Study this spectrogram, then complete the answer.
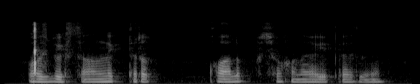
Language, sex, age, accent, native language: Uzbek, male, 18-24, Surxondaryo, Uzbek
